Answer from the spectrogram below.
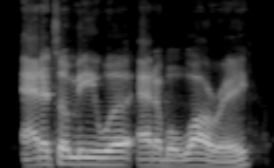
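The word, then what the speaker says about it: Adetomiwa Adebawore: Adetomiwa Aduba Ware is how you pronounce it.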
